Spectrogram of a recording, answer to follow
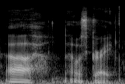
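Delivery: ordinary talk, nothing marked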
